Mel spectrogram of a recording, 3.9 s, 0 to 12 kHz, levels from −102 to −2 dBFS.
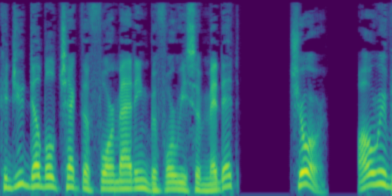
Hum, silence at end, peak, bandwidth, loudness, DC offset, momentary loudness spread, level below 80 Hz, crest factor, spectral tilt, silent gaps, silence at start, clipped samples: none; 0 s; -2 dBFS; 12 kHz; -19 LUFS; under 0.1%; 8 LU; -54 dBFS; 16 dB; -6.5 dB/octave; none; 0 s; under 0.1%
